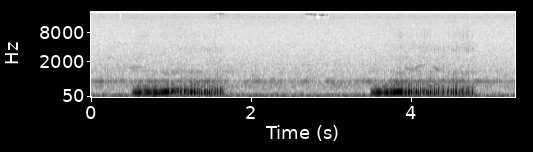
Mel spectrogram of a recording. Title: Snores that sound like farts ❤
